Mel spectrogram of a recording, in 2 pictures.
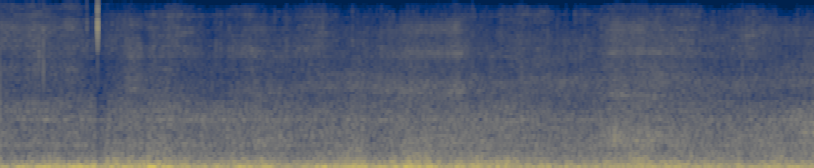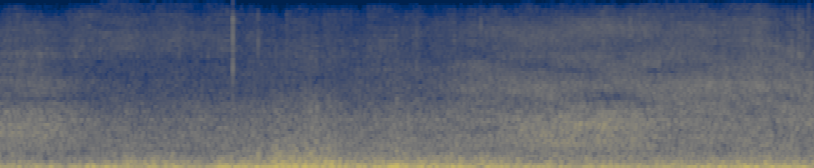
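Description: Heavy wind rushes past on a fixed-gear bike ride through town at sunset, a steady loud rumble with gusty swells and brief surges, and nobody speaking.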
